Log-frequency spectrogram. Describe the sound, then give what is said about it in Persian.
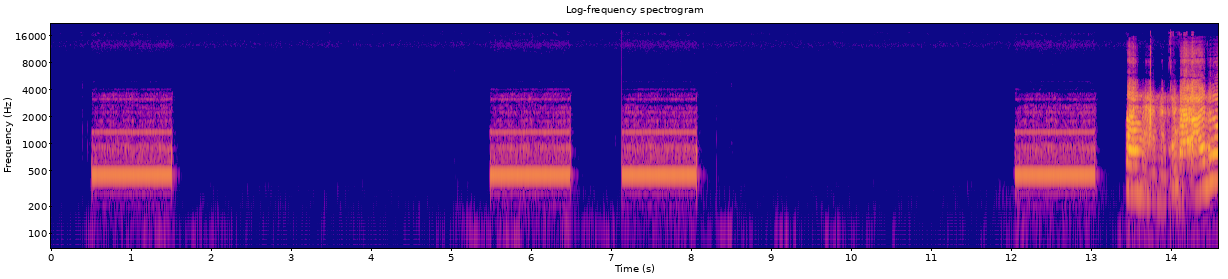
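Ringback tone of an outgoing phone call: four steady, buzzing beeps at one even pitch, spaced by long pauses, with a voice starting to speak right at the end. “پس بریم که زودتر باشون تماس بگیریم و مصاحبمون رو شروع کنیم.”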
